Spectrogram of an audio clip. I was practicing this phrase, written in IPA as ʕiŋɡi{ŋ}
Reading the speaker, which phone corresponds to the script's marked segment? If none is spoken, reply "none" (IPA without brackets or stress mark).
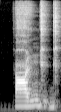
ɡ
